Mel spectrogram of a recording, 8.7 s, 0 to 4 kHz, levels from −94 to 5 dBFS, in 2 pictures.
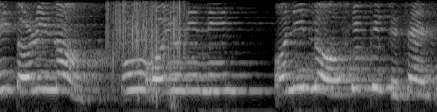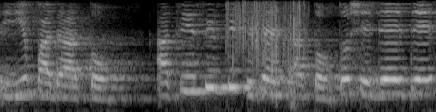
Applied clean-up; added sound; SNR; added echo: none; Crackle; 11 dB; reverberation time 1.1 s.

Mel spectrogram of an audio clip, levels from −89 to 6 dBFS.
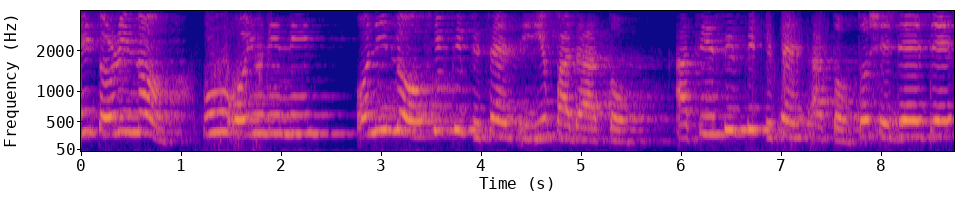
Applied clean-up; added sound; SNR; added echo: neural separator model SepFormer DNS4.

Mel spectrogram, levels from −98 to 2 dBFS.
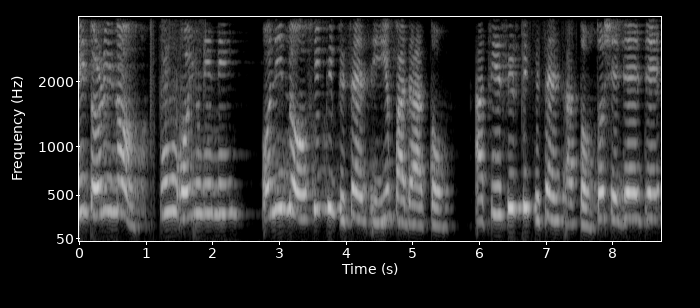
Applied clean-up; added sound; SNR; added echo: neural mask model DeepFilterNet 3.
